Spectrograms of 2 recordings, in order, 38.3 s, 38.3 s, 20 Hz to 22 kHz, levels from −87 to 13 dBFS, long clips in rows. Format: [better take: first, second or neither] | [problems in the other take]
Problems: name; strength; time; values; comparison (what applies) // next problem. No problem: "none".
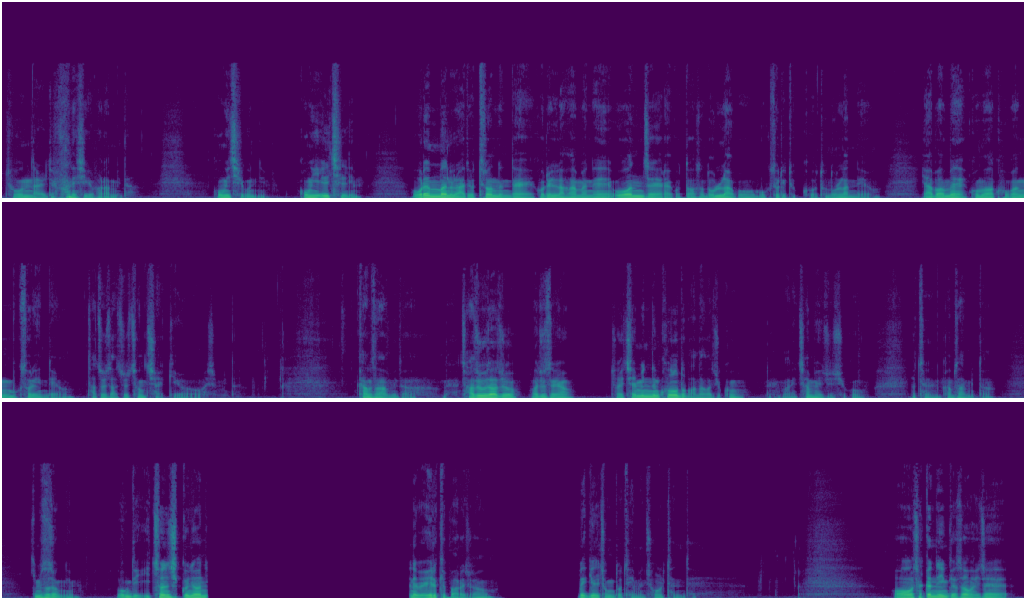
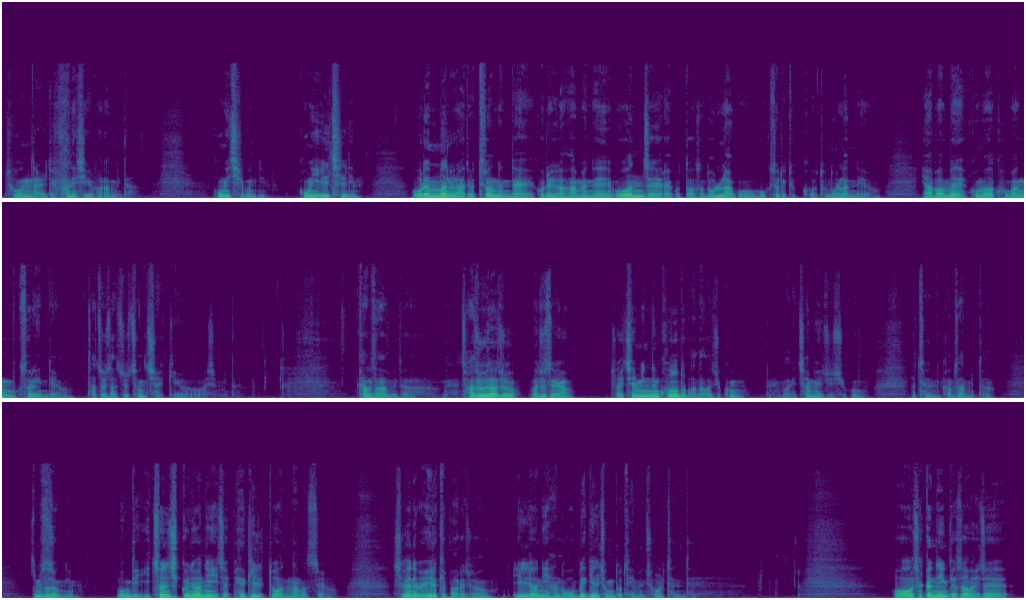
second | audio cutting out; at 28 s for 2.5 s and at 32 s for 1 s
